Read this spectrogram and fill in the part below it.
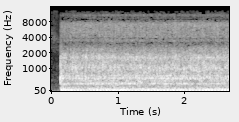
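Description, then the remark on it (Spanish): The Pesca 1 rescue helicopter's steady, loud engine roar cuts in abruptly and holds constant, with a low throbbing hum beneath a broad hiss of rotor wash, during a sea rescue drill in the waters off Bayona in the Ría de Vigo, with a specialist lowered from it. No voices are heard. “Otro sonido del fin de semana, el del helicóptero Pesca 1 haciendo un simulacro de rescate en aguas de Bayona, la ría de Vigo.”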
